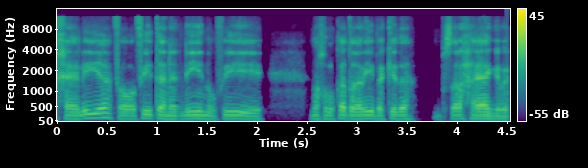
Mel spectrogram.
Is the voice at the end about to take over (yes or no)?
yes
